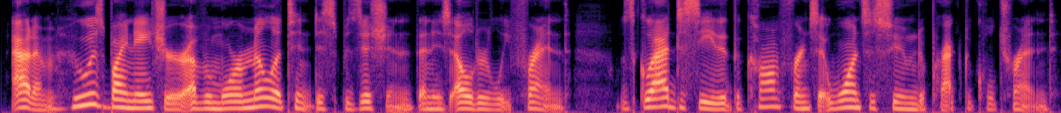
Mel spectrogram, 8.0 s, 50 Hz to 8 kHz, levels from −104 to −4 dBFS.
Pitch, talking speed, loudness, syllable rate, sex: 175 Hz, 205 wpm, -23 LUFS, 6.0 syllables/s, female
